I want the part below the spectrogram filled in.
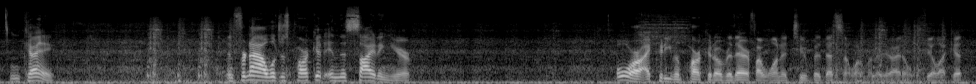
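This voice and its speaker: A man's voice: lowish voice, animated, a little fast, long pauses, a bit bright, a little hiss or hum. A man hosting casual gameplay commentary on a train simulator, chatting, thinking aloud and talking to his train while he has the hiccups. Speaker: gaming channel host.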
